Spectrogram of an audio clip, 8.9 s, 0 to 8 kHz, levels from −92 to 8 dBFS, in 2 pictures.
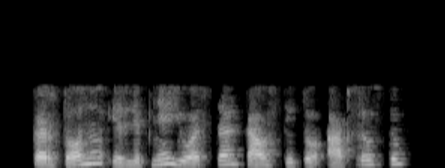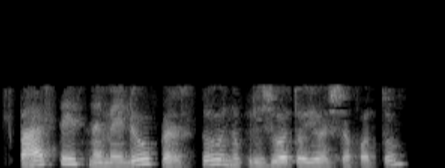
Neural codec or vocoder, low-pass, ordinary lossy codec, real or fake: none; 7.2 kHz; AAC, 16 kbps; real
